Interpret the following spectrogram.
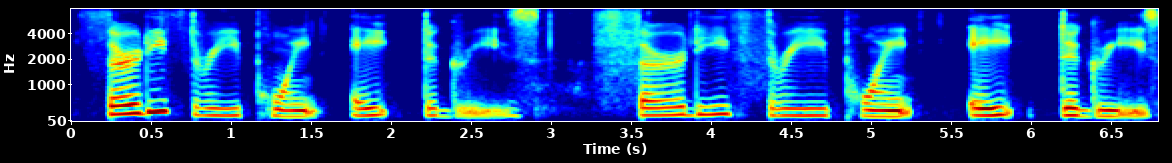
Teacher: very specific degree 33.8 degrees 33.8 degrees i'm not pronouncing the i don't release my t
